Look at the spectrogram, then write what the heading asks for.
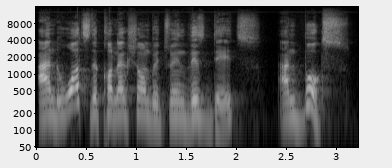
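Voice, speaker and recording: A man presenting a book programme on television, reading scripted narration in a measured, formal way. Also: on the high side, lively intonation. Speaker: TV book show host.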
